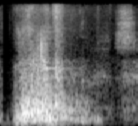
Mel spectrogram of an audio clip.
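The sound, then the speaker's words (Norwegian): A non-studded demonstration tire rolls across a metal demonstration plate, giving a smooth, steady rumbling scrape for about a second with no sharp clicks, then fading into a softer hiss. “Du har et dekk, eh, demonstrasjonsdekk her uten pigg.”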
